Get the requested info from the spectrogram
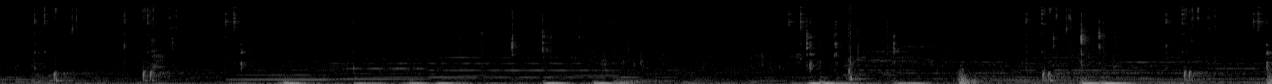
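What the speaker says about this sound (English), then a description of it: "Oh, water rising." Rising water in the ant colony strategy game Empires of the Undergrowth makes irregular drips and small clicks, with soft squishy ticks scattered over a quiet bed of game sound.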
